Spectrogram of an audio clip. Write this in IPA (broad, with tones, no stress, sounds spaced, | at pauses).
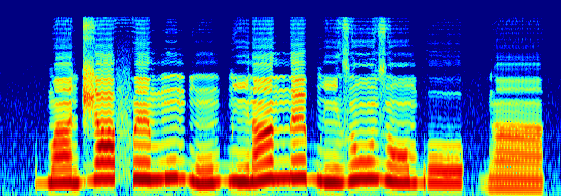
b ã˧ d͡ʒ a˦ f ɛ̃˦ m ũ˦ b ũ˨˦ ɓ ĩ˧ ɾ ã˦ n ɛ˦ b ĩ˧ z ɔ̃˦ z ɔ̃˦ b o˦ | ɡ ã˨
